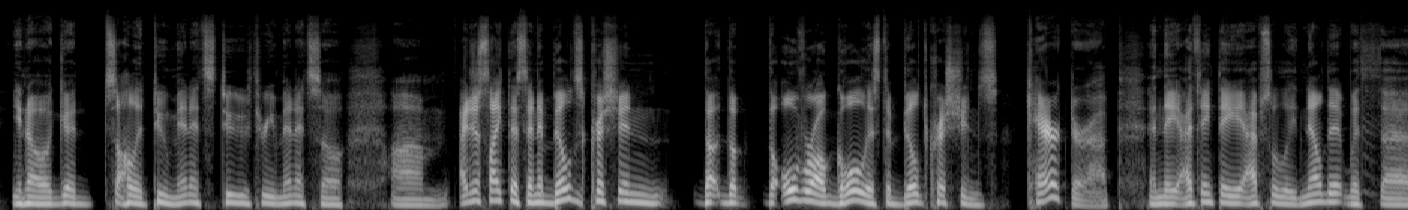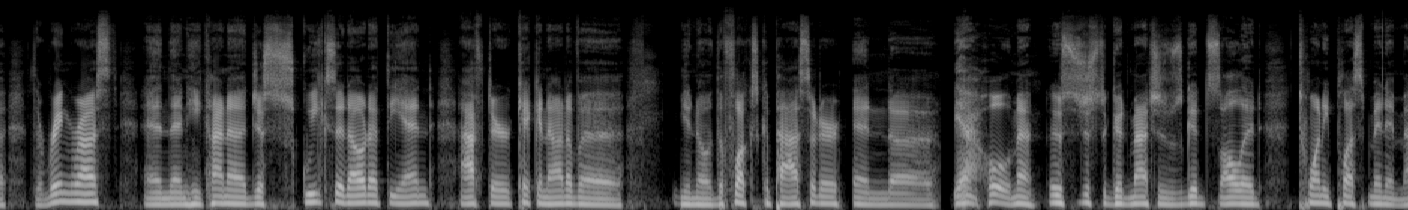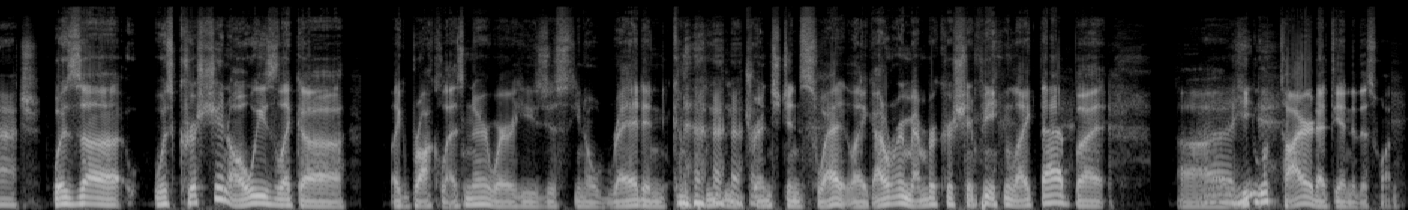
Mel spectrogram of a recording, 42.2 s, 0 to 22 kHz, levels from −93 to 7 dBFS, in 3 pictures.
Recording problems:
none

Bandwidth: 19 kHz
